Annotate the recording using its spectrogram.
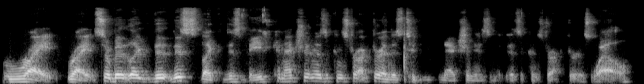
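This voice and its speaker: A man presenting software proposals in an online meeting, walking through code examples step by step. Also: medium pitch, animated, a little fast, vocal fry, a little hiss or hum, poor audio. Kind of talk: technical explanation in a meeting.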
